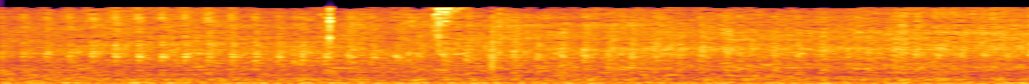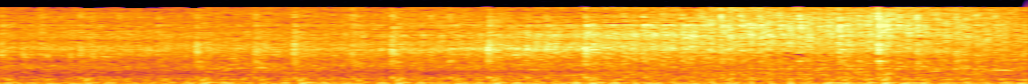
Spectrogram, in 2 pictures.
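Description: A nearby motor-vehicle engine idling steadily, a constant low hum that grows somewhat louder toward the end.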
